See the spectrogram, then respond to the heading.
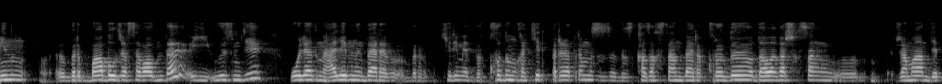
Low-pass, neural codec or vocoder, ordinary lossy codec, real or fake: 7.2 kHz; none; none; real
